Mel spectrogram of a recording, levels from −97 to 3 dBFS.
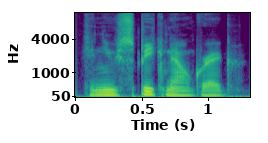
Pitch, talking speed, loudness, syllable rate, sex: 90 Hz, 230 wpm, -17 LUFS, 3.9 syllables/s, male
